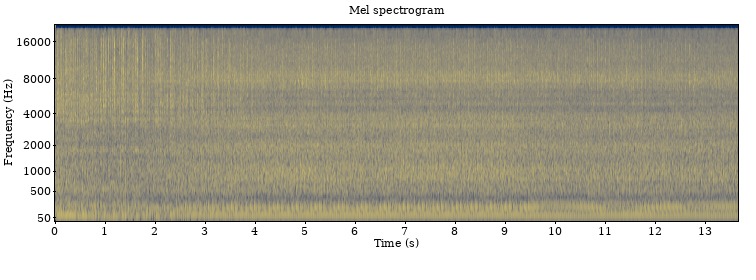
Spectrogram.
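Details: First start of a Rotec R2800 110 hp radial, about six years old but never run before, on an Aerolab LoCamp reassembled after long storage: deep, even idle with a steady low beat, no misses or knocks; normal idle.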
